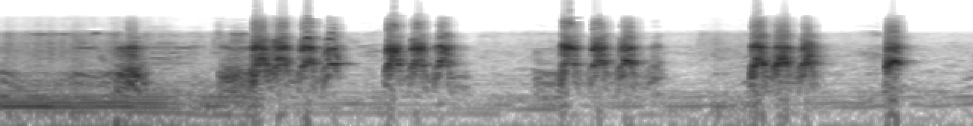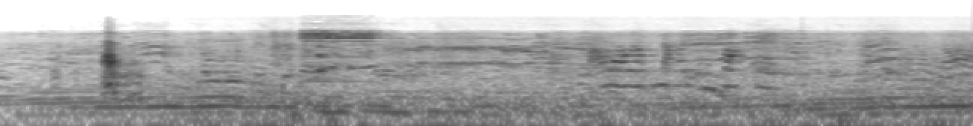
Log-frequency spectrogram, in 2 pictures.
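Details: Dog barking in loud clusters of two or three sharp barks, repeated about every one to two seconds over the first eight seconds, then one lone bark, with people talking and a humming background throughout.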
